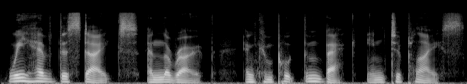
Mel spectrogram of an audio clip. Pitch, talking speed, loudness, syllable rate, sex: 110 Hz, 180 wpm, -19 LUFS, 4.1 syllables/s, female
